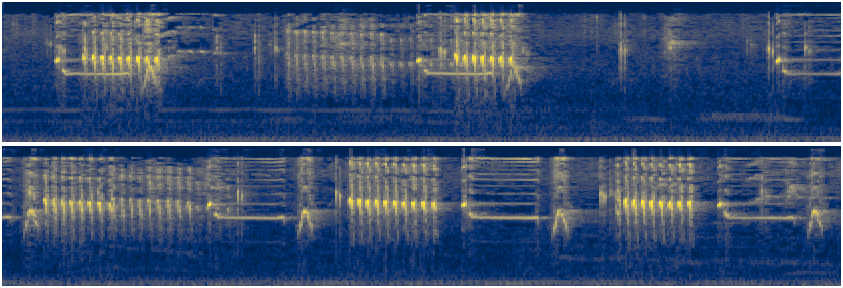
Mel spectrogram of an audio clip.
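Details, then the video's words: Male and female bar-winged prinia pair calling back and forth in lively duet: bright buzzy trills alternating with a short lower whistled note, repeated in bursts about every one and a half seconds, with a faint low hum underneath. "Prenjak Jantan dan Betina Sahut-sahutan Gacor"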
